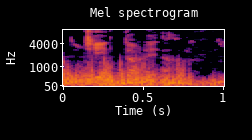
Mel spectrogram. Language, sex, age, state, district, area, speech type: Santali, male, 18-30, Jharkhand, Pakur, rural, spontaneous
